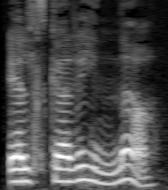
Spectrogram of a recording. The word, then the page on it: älskarinna: [²elskar'in:a]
